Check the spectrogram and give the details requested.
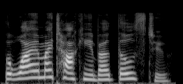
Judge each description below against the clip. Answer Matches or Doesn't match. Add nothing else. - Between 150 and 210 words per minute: Doesn't match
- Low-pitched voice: Doesn't match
